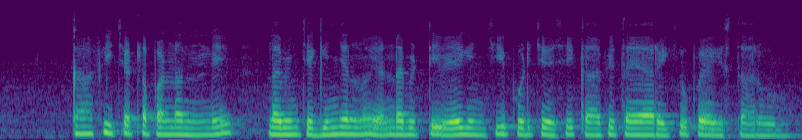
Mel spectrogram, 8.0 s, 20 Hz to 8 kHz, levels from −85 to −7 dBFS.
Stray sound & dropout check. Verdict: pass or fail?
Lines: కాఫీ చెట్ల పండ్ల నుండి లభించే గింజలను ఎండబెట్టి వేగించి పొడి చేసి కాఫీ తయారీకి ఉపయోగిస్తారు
pass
